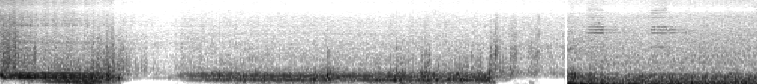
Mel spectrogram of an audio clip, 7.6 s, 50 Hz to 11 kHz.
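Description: Kawasaki Z900 inline-four with an SC-Project full exhaust, running under way with a steady exhaust note. The note drops away briefly about a second and a half in and again near five seconds, then comes back suddenly louder and deeper near six seconds.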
